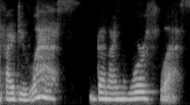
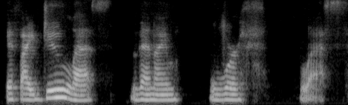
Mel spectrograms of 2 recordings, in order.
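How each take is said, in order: First: The phrase is said at a normal pace. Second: The phrase is said at a slower pace.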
